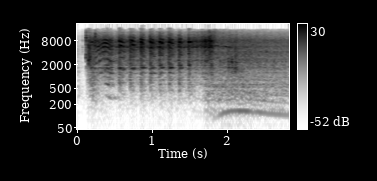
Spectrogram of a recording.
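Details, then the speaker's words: Jeep Wrangler YJ with failed key cylinder, straight-wired with relay and switches to start without key, in neutral: quick cranking about four turns a second, then catches cleanly into smooth, even idle. "yay it runs it's alive it's alive"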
